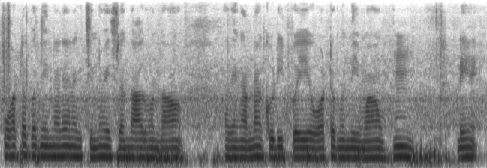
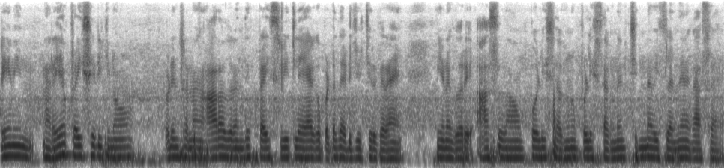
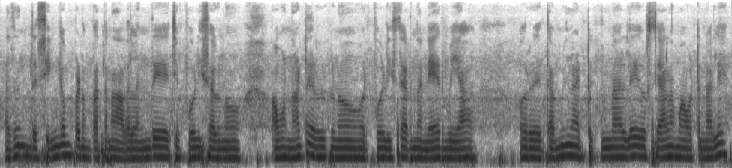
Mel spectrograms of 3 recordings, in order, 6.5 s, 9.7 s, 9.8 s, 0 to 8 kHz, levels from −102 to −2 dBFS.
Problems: constant background noise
